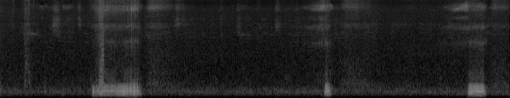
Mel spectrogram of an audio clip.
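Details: A sleeping dog snoring indoors: three rough, buzzy snore bursts at about two, six and a half and nine and a half seconds, separated by quiet breathing.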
